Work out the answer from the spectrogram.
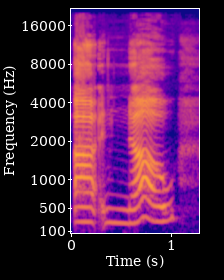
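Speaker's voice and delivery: flat, loud, blunt delivery. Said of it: "I was like".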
